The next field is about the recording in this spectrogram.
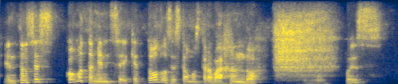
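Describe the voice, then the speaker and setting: A middle-aged man, non-native in Spanish, with a Mexico City accent tinged by Buenos Aires Spanish, teaching a seminar in a relaxed, conversational way full of hesitations and tag questions, over a video call. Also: medium pitch, slow pace. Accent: Mexico City Spanish with some Buenos Aires Argentine. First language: not Spanish. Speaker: seminar instructor. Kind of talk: live online lecture. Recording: slightly dull lo-fi video call audio.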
